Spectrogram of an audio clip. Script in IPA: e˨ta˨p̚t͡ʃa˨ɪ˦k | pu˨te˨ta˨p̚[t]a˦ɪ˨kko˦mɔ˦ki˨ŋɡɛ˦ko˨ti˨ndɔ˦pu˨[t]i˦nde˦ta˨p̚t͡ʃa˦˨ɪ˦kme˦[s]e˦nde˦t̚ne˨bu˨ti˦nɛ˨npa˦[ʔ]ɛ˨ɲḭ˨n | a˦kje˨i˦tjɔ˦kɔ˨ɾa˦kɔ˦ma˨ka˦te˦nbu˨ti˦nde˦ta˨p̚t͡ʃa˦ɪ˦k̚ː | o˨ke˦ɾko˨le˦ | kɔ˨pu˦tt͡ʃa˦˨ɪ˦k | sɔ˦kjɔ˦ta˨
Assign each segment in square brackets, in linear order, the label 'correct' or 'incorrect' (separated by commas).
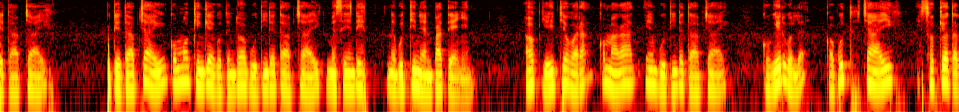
incorrect, correct, correct, incorrect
